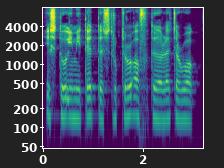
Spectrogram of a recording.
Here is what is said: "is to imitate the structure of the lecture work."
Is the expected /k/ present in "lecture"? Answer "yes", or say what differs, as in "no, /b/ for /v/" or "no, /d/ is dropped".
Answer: no, /k/ is dropped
